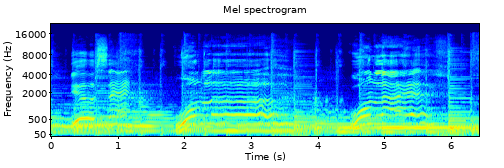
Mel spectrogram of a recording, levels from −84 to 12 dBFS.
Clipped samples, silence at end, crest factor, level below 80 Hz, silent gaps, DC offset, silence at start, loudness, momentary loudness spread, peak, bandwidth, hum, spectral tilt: under 0.1%; 0 s; 14 dB; -46 dBFS; none; under 0.1%; 0 s; -25 LUFS; 6 LU; -10 dBFS; 16.5 kHz; none; -5.5 dB/octave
